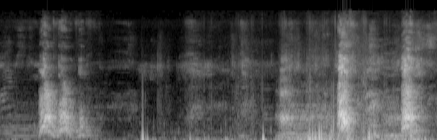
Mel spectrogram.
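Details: A pug gives short, rough barks and yips in irregular bursts while trying to play with a Cocker Spaniel; Pug.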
